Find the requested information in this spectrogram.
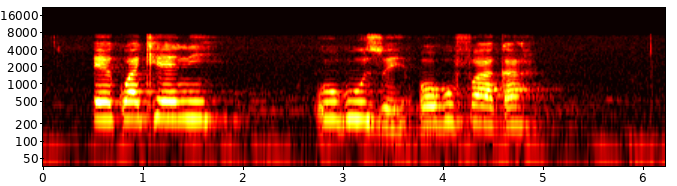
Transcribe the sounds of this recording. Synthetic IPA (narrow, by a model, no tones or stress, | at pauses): ɛk̬ʼwakʰeni | uɓuzwɛoɓufaːk̬a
